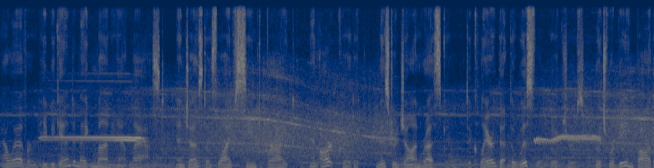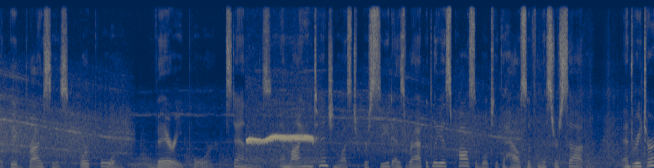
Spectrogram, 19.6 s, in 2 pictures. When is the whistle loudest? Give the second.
14 s.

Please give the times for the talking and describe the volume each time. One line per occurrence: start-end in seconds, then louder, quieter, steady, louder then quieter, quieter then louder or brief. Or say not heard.
0.0-19.5 steady.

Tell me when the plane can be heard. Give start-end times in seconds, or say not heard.
0.0-19.5.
